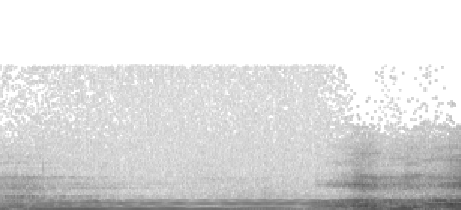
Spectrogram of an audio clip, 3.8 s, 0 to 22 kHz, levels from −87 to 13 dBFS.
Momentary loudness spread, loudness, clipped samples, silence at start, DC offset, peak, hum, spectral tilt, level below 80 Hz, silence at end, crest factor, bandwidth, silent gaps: 12 LU; -28 LUFS; under 0.1%; 0 s; under 0.1%; -10 dBFS; none; -6 dB/octave; -48 dBFS; 0 s; 18 dB; 15.5 kHz; none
